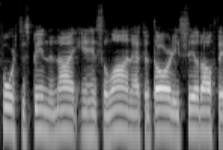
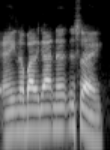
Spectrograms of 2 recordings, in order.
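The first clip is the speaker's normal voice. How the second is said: ordinary delivery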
